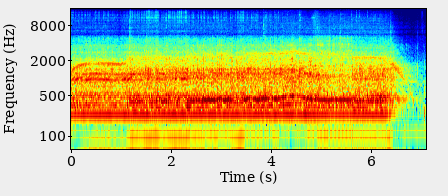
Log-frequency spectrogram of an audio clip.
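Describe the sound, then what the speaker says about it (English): An electric mixer runs at medium-low speed blending dry cupcake ingredients in a bowl, a steady close whir lasting several seconds before winding down and stopping. "And now I'm just going to mix all those together, just like medium-low speed."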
